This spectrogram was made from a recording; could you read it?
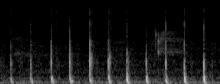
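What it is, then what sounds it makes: Hollow spot over a buried golf cup under synthetic turf. A foot taps repeatedly on rolled-out synthetic turf to locate a plastic golf cup buried underneath. Twelve short, dull, low-pitched thuds are heard, and they take on a hollow tone over the cup, showing where the hole is.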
